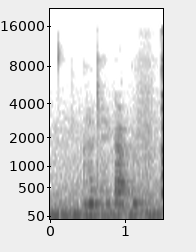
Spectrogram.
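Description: A sudden, loud hiccup bursts out, a single sharp gulp of breath after a moment of faint, low vocal murmuring.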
